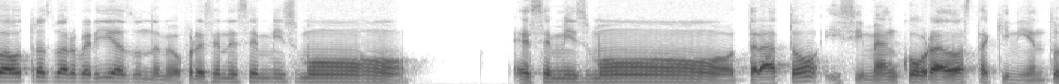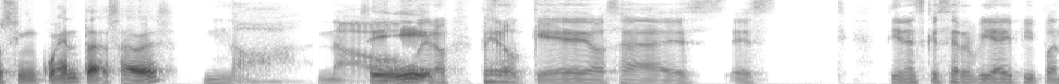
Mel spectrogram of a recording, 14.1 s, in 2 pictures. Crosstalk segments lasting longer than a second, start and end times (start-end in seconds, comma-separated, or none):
none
